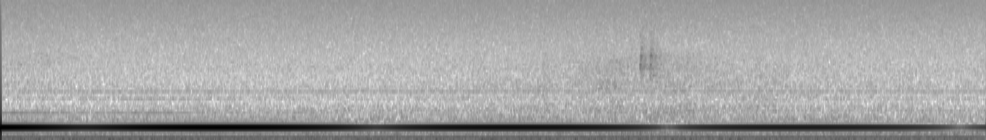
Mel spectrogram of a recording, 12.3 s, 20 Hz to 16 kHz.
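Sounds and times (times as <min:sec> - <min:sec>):
crystal singing bowl sustaining a pure mid-pitched tone: 0:00.0 - 0:12.3
faint low hum: 0:00.0 - 0:12.3.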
